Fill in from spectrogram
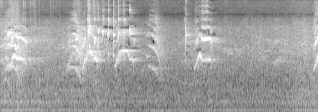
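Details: White lovebirds in a colony in Pakistan, giving shrill, high squawking calls in bursts with rapid chattering notes, several birds calling over a steady low hum.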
